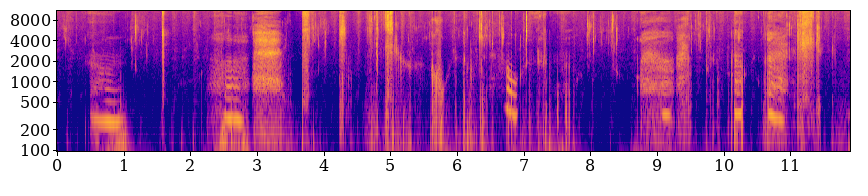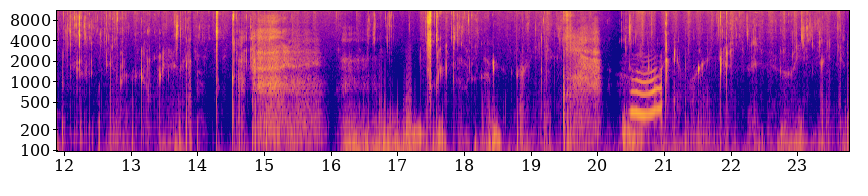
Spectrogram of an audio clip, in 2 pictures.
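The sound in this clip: Wet licking and smacking mouth sounds of ear licking, continuous and close throughout, with frequent soft voiced moans and breathy sounds mixed in.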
